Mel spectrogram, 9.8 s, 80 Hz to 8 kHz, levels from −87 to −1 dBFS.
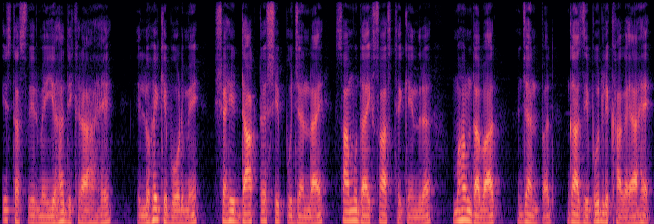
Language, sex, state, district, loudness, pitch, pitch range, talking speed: Hindi, male, Uttar Pradesh, Ghazipur, -24 LUFS, 105 Hz, 95-120 Hz, 155 wpm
